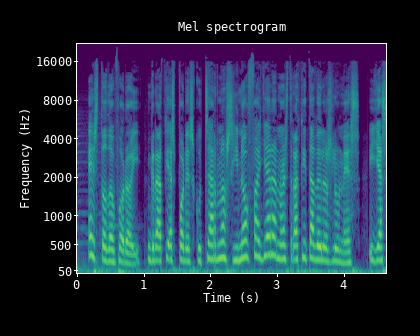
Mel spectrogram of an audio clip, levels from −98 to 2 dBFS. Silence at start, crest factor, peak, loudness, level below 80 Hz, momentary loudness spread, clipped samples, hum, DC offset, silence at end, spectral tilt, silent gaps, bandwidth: 0 s; 14 dB; -6 dBFS; -21 LUFS; -38 dBFS; 4 LU; under 0.1%; none; under 0.1%; 0 s; -4 dB/octave; none; 17 kHz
